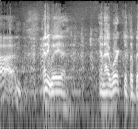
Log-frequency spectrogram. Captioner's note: audience laughing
